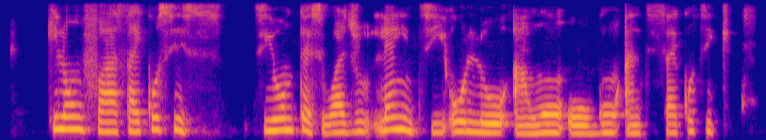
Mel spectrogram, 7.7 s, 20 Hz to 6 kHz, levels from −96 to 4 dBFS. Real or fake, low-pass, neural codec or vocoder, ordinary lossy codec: fake; 5.4 kHz; autoencoder, 48 kHz, 128 numbers a frame, DAC-VAE, trained on Japanese speech; none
